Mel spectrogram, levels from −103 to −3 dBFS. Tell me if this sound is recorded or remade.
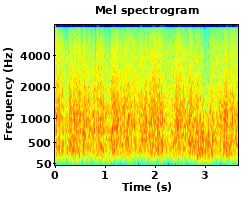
recorded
